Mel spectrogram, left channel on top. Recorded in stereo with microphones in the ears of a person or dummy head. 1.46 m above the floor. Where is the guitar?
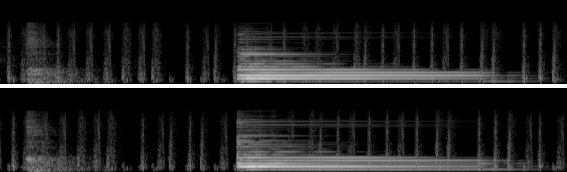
40° right (ahead or behind), 0.5 m.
